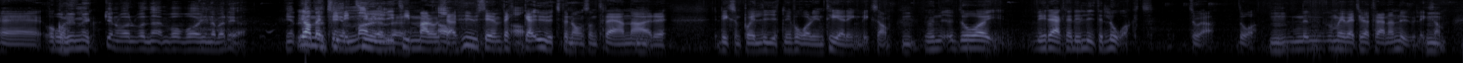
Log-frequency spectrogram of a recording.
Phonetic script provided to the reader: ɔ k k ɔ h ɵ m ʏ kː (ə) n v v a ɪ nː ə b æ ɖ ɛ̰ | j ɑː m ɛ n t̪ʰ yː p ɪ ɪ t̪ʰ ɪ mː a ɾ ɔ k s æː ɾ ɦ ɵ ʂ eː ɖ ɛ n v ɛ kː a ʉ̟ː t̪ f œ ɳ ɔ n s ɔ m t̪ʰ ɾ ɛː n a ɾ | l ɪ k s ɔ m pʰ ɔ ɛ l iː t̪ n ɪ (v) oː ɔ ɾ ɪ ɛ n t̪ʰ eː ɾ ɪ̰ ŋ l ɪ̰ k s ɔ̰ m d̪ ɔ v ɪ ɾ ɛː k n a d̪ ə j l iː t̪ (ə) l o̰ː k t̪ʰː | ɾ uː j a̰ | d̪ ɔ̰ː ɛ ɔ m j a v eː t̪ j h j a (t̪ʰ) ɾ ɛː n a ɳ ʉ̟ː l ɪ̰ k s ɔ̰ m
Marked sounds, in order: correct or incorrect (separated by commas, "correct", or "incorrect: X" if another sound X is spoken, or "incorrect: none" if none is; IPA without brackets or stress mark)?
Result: correct, correct, correct, correct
